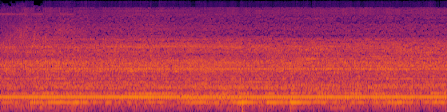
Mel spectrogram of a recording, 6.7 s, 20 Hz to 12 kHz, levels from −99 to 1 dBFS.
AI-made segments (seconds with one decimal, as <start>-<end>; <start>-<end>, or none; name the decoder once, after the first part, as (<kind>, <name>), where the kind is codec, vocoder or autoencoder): 2.7-3.6 (vocoder, Vocos)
